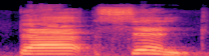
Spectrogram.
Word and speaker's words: patient: IE टी के बाद, तो यहाँ भी तलाबे श का उच्चारण होता है, तो यहाँ पर हम पेशेंट श पढ़ते हैं, तलाबे श पढ़ते हैं।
